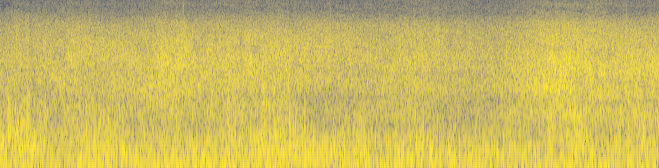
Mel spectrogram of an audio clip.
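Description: Loud sea waves and gusting wind roar steadily at close range on a shore, a dense continuous rush with no voices.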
